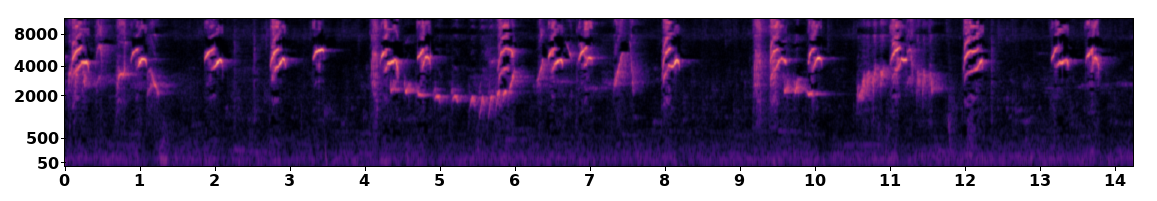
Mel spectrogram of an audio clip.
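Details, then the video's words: Caged green leafbird, small form, singing a long master song for training: repeated bright looping whistles in short bursts every second or so, mixed with a drawn-out lower warbled run and rasping notes. "Cucak ijo mini gacor full tembakan bongkar materi"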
